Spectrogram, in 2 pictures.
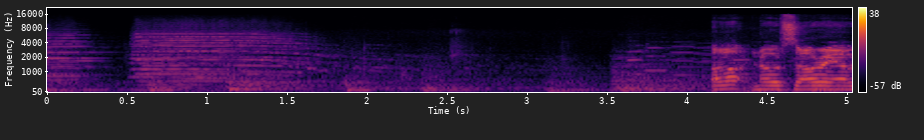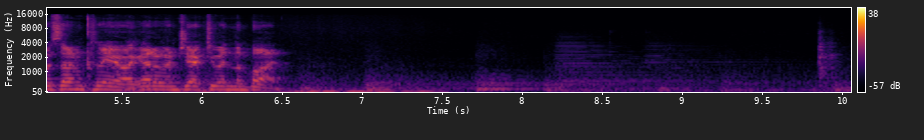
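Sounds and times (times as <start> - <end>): background music low notes: 0.0 - 10.0.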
